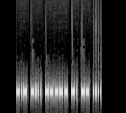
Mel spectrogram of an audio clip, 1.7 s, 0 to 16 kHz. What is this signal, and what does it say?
Morse code, heard as a keyed tone, about 75 wpm, 700 Hz. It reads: KB0NMH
